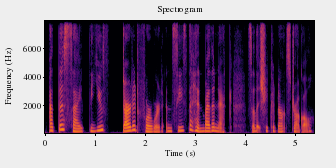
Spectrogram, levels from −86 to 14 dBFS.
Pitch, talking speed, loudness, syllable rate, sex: 230 Hz, 225 wpm, -21 LUFS, 5.2 syllables/s, female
